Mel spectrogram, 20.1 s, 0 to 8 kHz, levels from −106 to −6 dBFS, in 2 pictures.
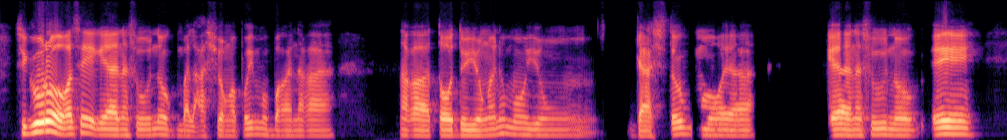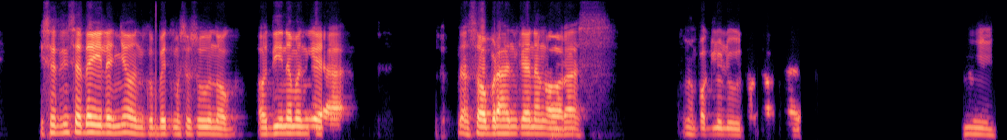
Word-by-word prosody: Siguro 185 -1 +8
kasi 150 +3 0
kaya 125 -1 +1
nasunog 120 +1 -6
malakas 105 -1 -9
yung 105 -1 -8
apoy 115 +5 -7
mo 125 -2 -10
baka 110 0 -7
naka 110 0 -7 0.8
nakatodo 115 0 -1
yung 110 0 -3
ano 125 +5 -6
mo, 130 -4 -7
yung 115 -1 -8 0.7
gas 105 -1 -4
stove 135 +1 -3
mo. 115 -1 -5
Kaya 110 -1 -5 0.7
kaya 120 -1 +1
nasunog, 115 -1 -4
eh, 140 -1 +3 0.7
isa 165 - 0
din 170 +2 -3
sa 180 - +6
dahilan 165 -2 +6
yun 165 -2 +2
kung 145 0 -5
ba't 145 0 +2
masusunog 140 -2 -1 0.3
o - - -1
di 150 +3 +2
naman 155 0 +3
kaya 140 -6 +2 1.1
nasobrahan 150 +2 +3
ka 150 0 +5
ng 145 -1 0
oras 130 -1 +1 1.0
ng 140 - -10
pagluluto 130 -2 -6 0.2
that - - -10
time. - - -8 1.6
Hmm, 135 -3 -8
130 Hz, 130 wpm, -21 LUFS, 115-145 Hz, 1.6 s, Siguro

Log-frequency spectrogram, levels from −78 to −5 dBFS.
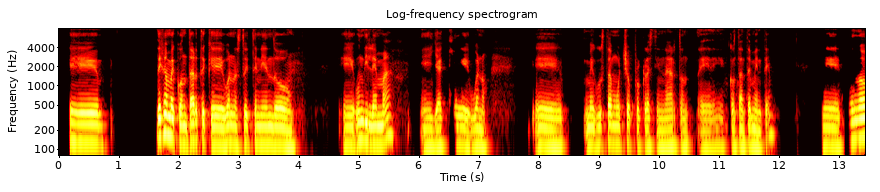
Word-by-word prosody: Eh, 125 -1 +4 1.0
déjame 155 0 +7
contarte 125 +2 +2
que, 115 -2 +3
bueno, 120 +2 +2
estoy 115 +1 -2
teniendo, 115 -3 +2 0.8
eh, 115 -1 -2
un 135 +2 +3
dilema, 120 +5 +2 0.4
ya 105 0 -2
que, 110 -2 -2
bueno, 105 -1 -3 0.7
eh, 105 -2 0 0.3
me 110 0 0
gusta 115 +3 0
mucho 115 -1 -2
procrastinar 105 0 -3
ton 105 +1 -7
eh, 100 +1 -6
constantemente, 105 - -2 0.8
eh, 110 -1 -2
tengo 145 +4 +5
110 Hz, 105 wpm, -20 LUFS, 105-120 Hz, 1.0 s, déjame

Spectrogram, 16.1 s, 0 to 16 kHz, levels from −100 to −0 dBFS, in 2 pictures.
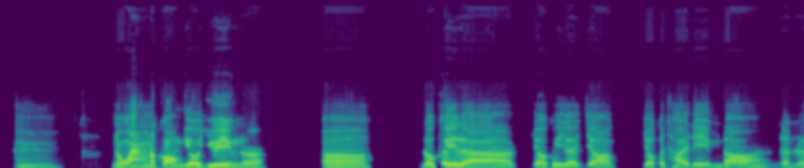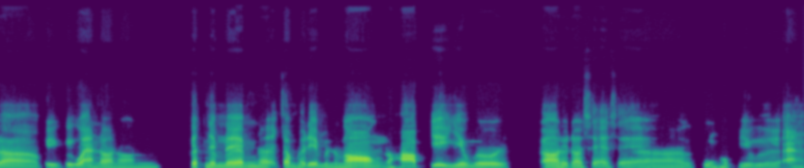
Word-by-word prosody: Ừm, 110 -3 -9 0.6
nấu 150 +3 +2
ăn 145 -3 +5
nó 155 - +4
còn 115 -6 +3
do 130 +1 +7
duyên 155 +2 +5
nữa. 150 +6 0 0.6
Ờ, 115 -3 +2 0.5
đôi 145 +1 +2
khi 155 0 +7
là 115 -4 +4 0.2
do 140 0 +1
khi 140 -1 -2
là 120 -4 +2
do 135 -1 +1 0.3
do 135 - +1
cái 165 - -5
thời 110 -8 -1
điểm 95 +8 -4
đó, 155 +6 +2 0.2
nên 125 -1 -6
là 100 -3 -3
cái 145 - -8
cái 145 - -5
quán 140 +1 -1
đó 155 +1 -3
nó 155 0 -10 0.5
cách 165 +1 -2
nêm 135 -2 -4
nếm 150 +8 +1
đó, 180 -2 -4
trong 135 -2 -3
thời 115 - -6
điểm 105 +6 -3
đó 150 - -10
nó 155 +1 -11
ngon, 140 -3 +3
nó 155 - -9
hợp 100 -1 +4
vị 110 0 -2
nhiều 125 -1 -5
người, 115 -3 -3 0.3
đó, 130 +3 +2
thì 145 - -4
nó 135 +2 -4
sẽ 115 -6 -8
sẽ, 130 - -10
a, 130 +4 -8 0.5
cuốn 135 - -9
hút 170 +1 -11
nhiều 110 -6 -11
người 100 -2 -12
ăn 130 0 -5
135 Hz, 200 wpm, -22 LUFS, 115-150 Hz, 0.6 s, do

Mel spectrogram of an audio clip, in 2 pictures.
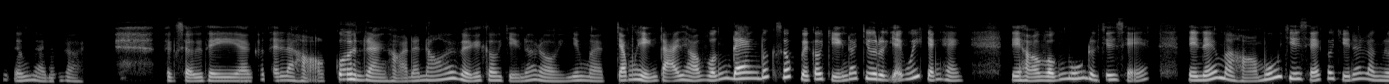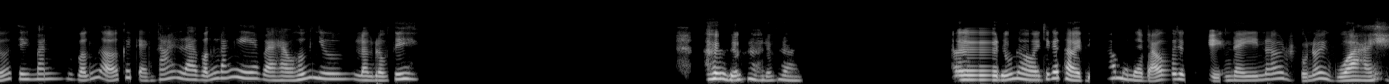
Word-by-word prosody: Đúng 175 +4 -6
rồi, 160 -5 -8
đúng 155 +3 -15
rồi. 165 -4 -13 0.9
Thực 170 -2 -8
sự 160 +1 -3
thì, 165 -1 -2
à, 160 0 -3
có 230 - -11
thể 175 - -4
là 190 0 -4
họ 165 -1 -7
quên 235 -2 +4
rằng 170 -6 -2
họ 165 -1 -8
đã 175 +2 -6
nói 210 +8 -3
về 190 -10 0
cái 180 +3 -4
câu 190 0 -3
chuyện 155 -2 -9
đó 200 +4 -6
rồi, 155 -7 -6
nhưng 185 +2 -5
mà 160 -2 -6
trong 195 +3 +2
hiện 180 -6 +2
tại 185 - 0
thì 210 - -1
họ 175 -3 0
vẫn 205 +9 -1
đang 275 +2 +6
bức 335 +3 -1
xúc 340 +2 +3
về - - +4
câu 245 +5 +3
chuyện 190 -7 -1
đó 260 +5 0
chưa 265 -3 +5
được 215 -4 +2
giải - - +1
quyết 335 - 0
chẳng 240 - 0
hạn, 190 -4 -5 0.5
thì 195 - +3
họ 175 -2 0
vẫn 185 +7 +1
muốn 270 +2 0
được 240 -5 +1
chia 220 +2 -1
sẻ. 200 0 -6 0.4
Thì 195 - +4
nếu 210 +8 +3
mà 275 -7 +1
họ 155 -3 -8
muốn 250 - +2
chia 260 -3 0
sẻ 195 -4 0
câu 275 - 0
chuyện 190 -7 -3
đó 260 - -3
lần 215 -7 -4
nữa 190 +6 -2
thì 240 -1 +1
minh 250 +2 -5
vẫn 200 +9 -2
ở 185 -8 +1
cái 315 - -3
trạng 180 -1 -6
thái 250 +9 -4
là 235 -6 0
vẫn 210 +5 -2
lắng 295 +4 -2
nghe 280 -3 +1
và 205 -5 0
hào 190 0 -1
hứng 255 +8 +1
như 250 -3 0
lần 195 -3 -1
đầu 185 -1 +1
tiên. 245 +4 +1 2.9
Ừ, 245 - +4 0.2
đúng 200 -1 +4
rồi, 235 -6 -1
đúng 185 +2 -6
rồi. 195 -5 -4 1.5
Ừ, 205 - +3 0.4
đúng 220 +5 +4
rồi, 220 -6 +3
chứ 240 - -2
cái 290 - +7
thời 205 -8 +6
điểm 165 - -11
đó 285 - -3
mình 265 -7 0
lại 185 -2 +2
bảo 215 +4 +1
cái 245 -1 +3 0.2
chuyện 165 +4 0
này 190 0 0
nó 245 +5 -1 0.3
nói 255 +1 0
hoài 185 +2 +3
205 Hz, 220 wpm, -23 LUFS, 185-250 Hz, 2.9 s, cái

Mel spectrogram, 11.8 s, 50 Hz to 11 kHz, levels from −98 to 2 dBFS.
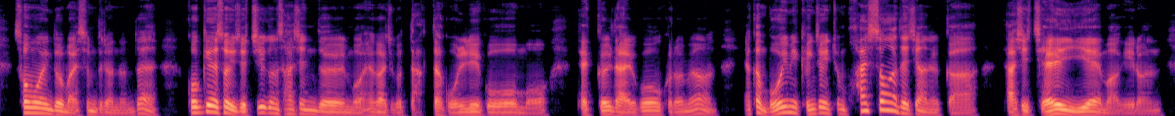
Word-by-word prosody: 소모임도 140 -9 +3
말씀드렸는데 85 -7 -5 0.3
'거기에서 160 0 +6
이제 100 -4 +3
찍은 150 -4 0
사진들 110 -8 -2
뭐 75 -1 -7
해 90 - -7
가지고 80 -3 -5
딱딱 - - -6
올리고 85 -1 -2
뭐 75 0 -10 0.3
댓글 110 0 0
달고 105 +4 0
그러면 100 +8 -7 0.3
약간 - - 0
모임이 160 +1 +2
굉장히 130 +4 -1
좀 120 -1 -8
활성화되지 210 - +2
않을까? 75 -5 -6 0.3
다시 - - 0
제 - - +4
2 100 -4 +3
의 95 -3 +3
막 75 -1 -8
이런 75 -1 -10
95 Hz, 320 characters per minute, -24 LUFS, 80-125 Hz, 0.3 s, 거기에서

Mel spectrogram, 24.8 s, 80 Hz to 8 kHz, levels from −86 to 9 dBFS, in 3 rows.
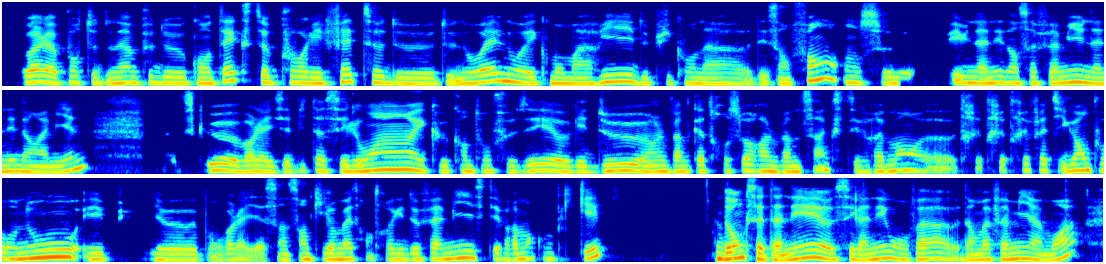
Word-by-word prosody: Tu 170 - -2
vois, 180 +1 +5
là 170 -3 +2
pour 165 0 -7
te 165 - -9
donner 155 0 -1
un 165 0 -2
peu 165 +2 -7
de 160 -1 -1
contexte 165 +5 -2
pour 165 +1 -3
les 155 -1 +1
fêtes 195 +3 -3
de 150 -3 -1
de - - -4
Noël, 185 +7 +2
nous 200 -3 +4
avec 155 -1 -2
mon 155 -1 +2
mari 165 +7 +1
depuis 155 0 -7
qu'on 155 -1 -4
a 145 -1 -4
des 70 - -8
enfants, 235 - +2
on 170 -2 -2
se 155 +1 -8 0.5
fait - - -4
une 165 0 +1
année 160 +1 +1
dans 160 -1 -2
sa 155 +1 -5
famille, 160 +3 +1
une 165 -3 +1
année 155 +1 0
dans 150 -2 0
la 140 - -2
mienne. 165 - -1 0.7
Parce - - -11
que 175 -1 +2
voilà, 155 0 0
ils 145 -2 -5
habitent 155 - -10
assez 155 -1 -2
loin 185 +6 +4
et 170 -4 +2
que 155 0 -9
quand 155 0 -5
on 155 - -3
faisait, 160 +3 -3
heu, 155 -1 +2
les 145 0 -3
deux, 160 +4 +1
un 150 0 0
le 155 - +1
24 155 +1 -4
au - - -6
soir, 165 0 -4
un 155 - +2
le - - +2
25 145 +5 -2
c'était - - -11
vraiment, 160 +3 -2
heu, - - -8
très, - - -14
très, - - -10
très 175 - -10
fatiguant 175 0 -1
pour 170 -2 -1
nous 205 +6 +8
et 155 -7 -2
puis, 155 -1 -8
heu, 145 -1 -1
bon 75 - -10
voilà, 75 +2 -4
il 70 - -7
y - - -4
a 65 - -6
500 145 +2 -3
kilomètres 155 +1 0
entre 155 - -8
les 150 - -2
2 155 +1 -2
familles, 160 +5 +2
c'était 160 - -6
vraiment 155 +2 -2
compliqué. 165 - -2 0.8
Donc 175 +4 +8
cette 160 -5 +3
année, 175 +9 +5
heu, 155 - +3
c'est 150 0 -2
l'année 155 +5 +2
où 180 - +1
on 155 - -1
va 160 +2 -1
dans 145 -2 -1
ma 145 +1 +1
famille 160 +2 +2
à 155 - +1
moi 145 - 0
160 Hz, 245 wpm, -24 LUFS, 150-170 Hz, 0.8 s, nous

